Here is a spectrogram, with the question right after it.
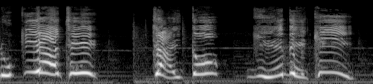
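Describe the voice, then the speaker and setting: A cartoonish character voice, extremely high-pitched and fairly slow, with faint music in the background. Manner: wheedling, stammering before the lion.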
